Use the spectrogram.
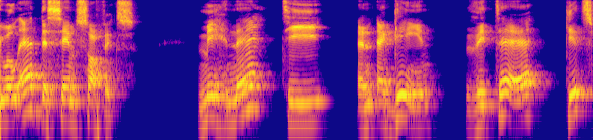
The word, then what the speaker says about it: مهنتي: But when it gets its shape, becomes te. مهنتي.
